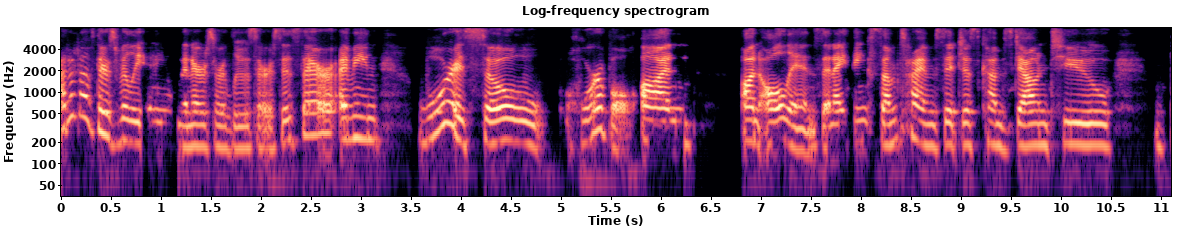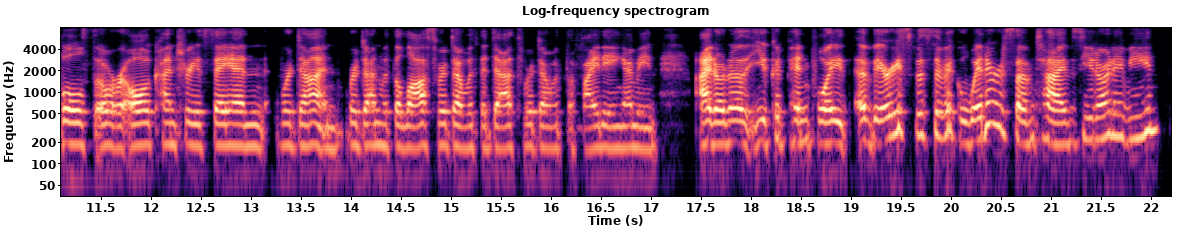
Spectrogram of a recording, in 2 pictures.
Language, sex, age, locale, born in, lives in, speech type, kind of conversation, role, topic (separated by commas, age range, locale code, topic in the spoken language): English, female, 35-39, en-US, United States, United States, conversation, unstructured, none, What is a historical event that changed the world for the better?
